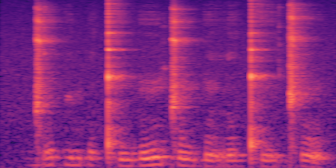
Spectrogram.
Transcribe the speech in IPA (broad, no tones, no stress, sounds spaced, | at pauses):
ɡ͡ǁ o p y m p o ǃʰ ĩ m p ũː ǁ õ m p õ r o ǃʰ ĩ r ǁʰ õ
